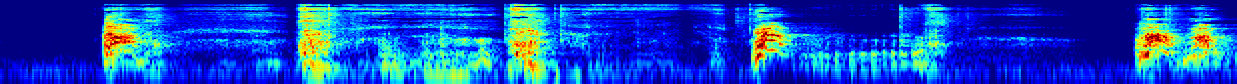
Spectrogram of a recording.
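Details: Bowser the pug barking at puppies playing on the television: five sharp, loud barks spaced about a second apart, each followed by a softer rough tail, with quiet gaps between.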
